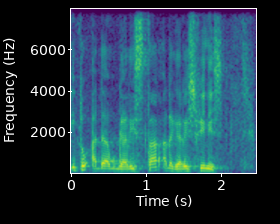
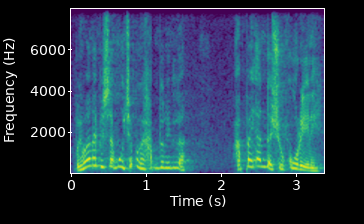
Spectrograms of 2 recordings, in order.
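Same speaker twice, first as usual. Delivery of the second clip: astonished question; 14 semitones higher than usual. Acted. Astonished messenger questions the believer.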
